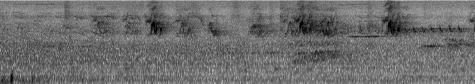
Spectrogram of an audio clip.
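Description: Small birds chirping: short high chirps scattered through, several of them, over a steady low background hum.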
